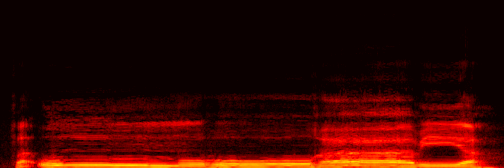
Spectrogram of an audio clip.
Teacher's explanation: وقف کرتے ہوئے تا کو ہا میں تبدیل کر دیں گے اور ہا کی آدھی آواز کو نکالا جائے گا۔ اب جیسے بغیر وقف کے ہم یوں پڑھیں گے، فَأُمُّهُ هَاوِيَةٌ، اور جب وقف کریں گے یعنی آیت کمپلیٹ کریں گے، فَأُمُّهُ هَاوِيَةٌ۔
